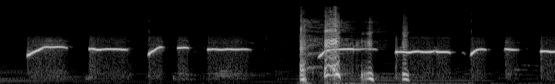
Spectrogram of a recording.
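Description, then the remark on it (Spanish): A person gives an admiring whistle for listeners, a series of short, clear notes, several sliding upward, interrupted midway by a loud cough before the whistling resumes. Fairly loud, with no talking. “Hombre, manda un silbido a los oyentes, aunque sea uno admirativo.”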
